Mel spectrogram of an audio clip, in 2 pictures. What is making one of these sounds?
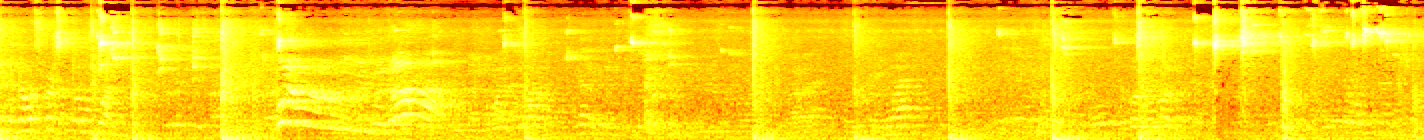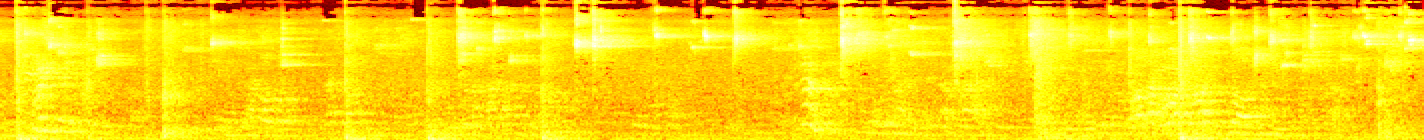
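Young men call out and shout to each other during play.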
